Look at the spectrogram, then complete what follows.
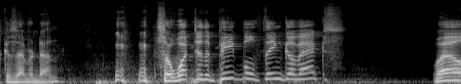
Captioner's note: laugh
